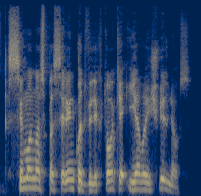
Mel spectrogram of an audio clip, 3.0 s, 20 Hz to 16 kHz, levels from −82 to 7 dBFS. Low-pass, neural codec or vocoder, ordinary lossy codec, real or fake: 14.4 kHz; codec, 44.1 kHz, 2.6 kbps, SNAC; MP3, 64 kbps; fake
